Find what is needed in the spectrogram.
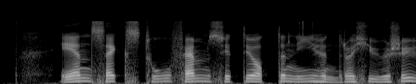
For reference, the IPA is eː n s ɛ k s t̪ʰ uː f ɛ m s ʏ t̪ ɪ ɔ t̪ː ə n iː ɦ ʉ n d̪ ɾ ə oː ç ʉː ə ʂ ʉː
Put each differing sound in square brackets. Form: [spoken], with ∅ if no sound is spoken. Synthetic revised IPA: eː n s ɛ k s t̪ʰ uː f ɛ m s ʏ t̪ ɪ ɔ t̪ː ə n iː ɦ ʉ n d̪ ɾ ə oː ç ʉː ə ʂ ʉː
